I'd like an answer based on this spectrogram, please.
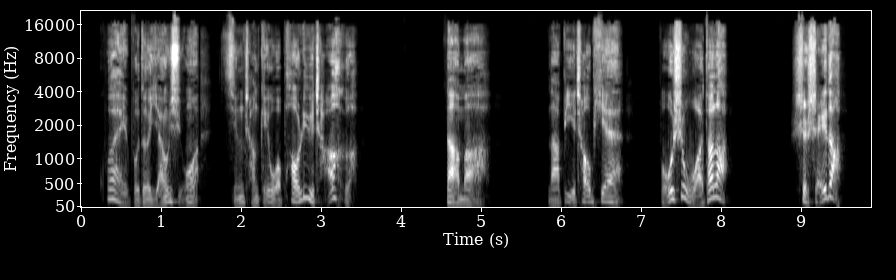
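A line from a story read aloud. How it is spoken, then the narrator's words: Low voice. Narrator (Chinese): 王大夫低声说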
